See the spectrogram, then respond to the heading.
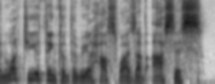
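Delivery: heavy, laid-on put-on South African accent. Retelling a radio host's interview question, imitating thick South African accent. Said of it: "had a really thick South African accent".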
